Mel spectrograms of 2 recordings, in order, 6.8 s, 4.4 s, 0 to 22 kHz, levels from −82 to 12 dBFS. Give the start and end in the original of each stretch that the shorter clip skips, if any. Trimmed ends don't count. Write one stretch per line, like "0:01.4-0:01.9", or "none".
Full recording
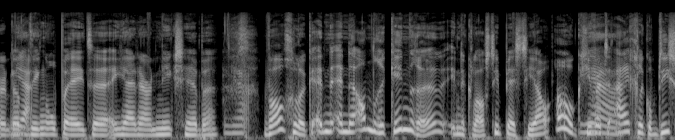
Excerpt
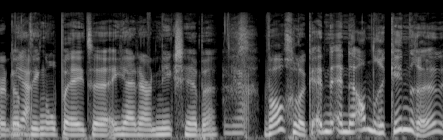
none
